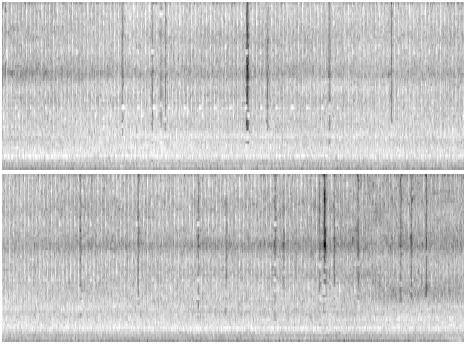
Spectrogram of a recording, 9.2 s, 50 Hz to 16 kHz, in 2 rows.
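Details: 2006 Toyota Hilux, 1KD-FTV diesel fully rebuilt after seizing: steady idle, even clatter, no misses, knocks or speed hunting; healthy. Later on a drive a turbo noise is noted; rotating assembly was not touched.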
